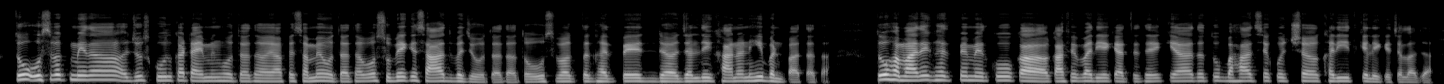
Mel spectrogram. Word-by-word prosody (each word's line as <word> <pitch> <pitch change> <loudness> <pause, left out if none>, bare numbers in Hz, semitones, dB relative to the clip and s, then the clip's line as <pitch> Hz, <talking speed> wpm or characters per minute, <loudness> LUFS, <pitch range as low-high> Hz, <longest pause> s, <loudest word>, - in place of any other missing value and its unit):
तो 220 +2 +6
उस 205 +1 +3
वक़्त 225 -1 +1
मेरा 210 0 +2 0.3
जो 180 +3 -3
स्कूल 180 -1 -3
का 185 - +3
टाइमिंग 165 -1 0
होता 155 -2 -3
था 150 -1 -2
या 140 0 +1
फ़िर 150 +2 -6
समय 155 +2 -1
होता 150 -4 -1
था 150 +2 -5
वो 160 +3 -2
सुबह 170 +2 +1
के 180 +1 -1
7 155 -2 +2
बजे 135 -3 -2
होता 110 -2 -6
था। 110 - -5
तो 120 +3 -6
उस 135 +1 -6
वक़्त 140 0 -2
घर 140 -1 -2
पे 150 0 +4 0.2
ड 140 -1 +2
जल्दी 150 +2 0
खाना 150 +1 +1
नहीं 165 +3 +1
बन 135 - -5
पाता 110 - -5
था। - - -15 0.5
तो 220 +2 +8
हमारे 195 -1 +6
घर 200 0 -1
पे 195 - +1
मेरे 185 -2 0
को 185 +1 -1
का 155 -5 +5
काफ़ी 145 +2 +1
बार 160 0 -1
ये 155 0 +1
कहते 140 -1 -2
थे 150 +1 -2
कि - - -14
क्या 155 +1 0
त 165 +1 -5
तू 175 - -6
बाहर 165 0 -1
से 165 +2 -5
कुछ 160 -1 -6 0.3
खरीद 155 0 -1
के 150 - -2
लेके 120 -4 -4
चला 110 -1 -7
जा। - - -8
155 Hz, 240 wpm, -23 LUFS, 145-175 Hz, 0.5 s, तो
